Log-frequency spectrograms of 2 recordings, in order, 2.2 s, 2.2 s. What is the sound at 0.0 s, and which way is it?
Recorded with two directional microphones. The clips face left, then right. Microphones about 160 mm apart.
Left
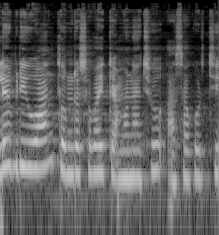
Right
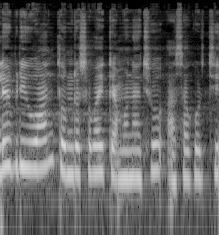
Speech, 45° right (ahead or behind).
